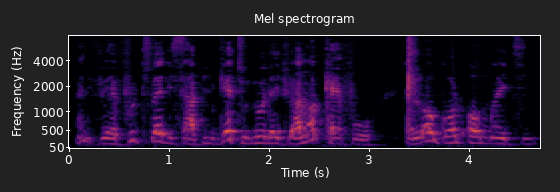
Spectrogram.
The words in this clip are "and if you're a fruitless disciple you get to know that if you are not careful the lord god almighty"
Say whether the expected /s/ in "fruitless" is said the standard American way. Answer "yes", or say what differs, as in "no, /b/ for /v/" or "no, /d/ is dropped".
no, /s/ is dropped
